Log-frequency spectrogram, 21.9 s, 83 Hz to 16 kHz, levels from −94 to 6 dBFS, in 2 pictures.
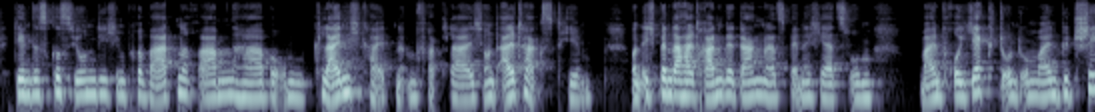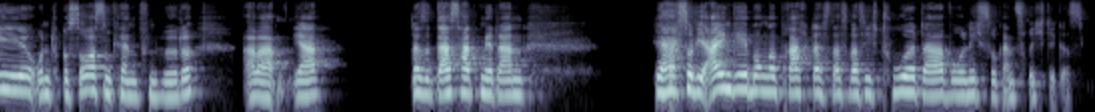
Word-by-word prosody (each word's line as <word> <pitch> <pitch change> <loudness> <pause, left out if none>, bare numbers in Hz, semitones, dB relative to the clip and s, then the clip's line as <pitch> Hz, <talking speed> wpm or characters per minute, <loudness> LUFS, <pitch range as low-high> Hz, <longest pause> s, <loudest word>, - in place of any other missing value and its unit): den 195 -1 +3
Diskussionen, 195 0 -1
die 195 - -3
ich 195 +1 -11
im 185 - -4
privaten 185 +3 -1
Rahmen 185 -2 -2
habe, 170 0 -2
um 165 -1 -7
Kleinigkeiten 185 0 +1
im 170 +1 -9
Vergleich 155 -2 -6
und 175 +2 -3
Alltagsthemen. 175 -3 -2 0.4
Und - - -2
ich 185 0 -3
bin 205 - +4
da 185 -1 +6
halt 180 -1 +2
rangegangen, 180 +1 +1
als 165 0 -6
wenn - - -6
ich 175 0 -7
jetzt 160 -1 -5
um 165 +1 -5 0.4
mein 165 +5 0
Projekt 210 +5 -1
und 180 0 -4
mein 180 +2 -2
Budget 230 +4 +1
und 200 0 -4
Ressourcen 225 +3 0
kämpfen 180 -2 -5
würde. 195 +5 -2 0.4
Aber, 175 -1 +1
ja, 185 +2 +3 0.9
also, 210 -1 +2
das 205 +2 +6
hat 210 0 +5
mir 200 -2 +3
dann 190 0 +2 1.3
ja, 220 +2 +6
so 245 +3 +5
die 210 -2 +4
Eingebung 240 -1 +6
gebracht, 210 -1 +1
dass 210 0 0
das, 200 -1 -5
was 200 0 -1
ich 200 -1 -6
tue, 215 +1 +1
da 190 -1 0
wohl 185 0 -2
nicht 190 0 -4
so 180 -2 -9
ganz 175 0 -10
richtig 165 0 -15
ist. - - -18
190 Hz, 160 wpm, -22 LUFS, 175-210 Hz, 1.3 s, da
